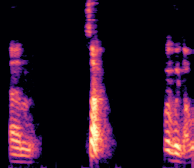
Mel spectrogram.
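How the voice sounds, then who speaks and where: A man with a rural Australian accent. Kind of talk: casual talk to camera. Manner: rambling, hesitant.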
